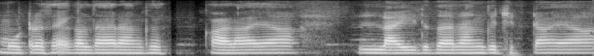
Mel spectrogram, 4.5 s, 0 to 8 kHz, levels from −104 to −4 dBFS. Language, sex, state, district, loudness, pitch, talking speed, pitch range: Punjabi, female, Punjab, Fazilka, -17 LUFS, 170 Hz, 135 wpm, 170-175 Hz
